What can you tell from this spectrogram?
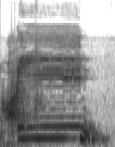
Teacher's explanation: ہا اور عین، یہ دونوں حروف ایک ہی جگہ سے، گلے کے بیچ سے نکلتے ہیں۔ جیسے ہم نے ہا کی ادائیگی بتائی تھی، ہا، اسی طرح سے عین بھی یہی سے ادا ہوتا ہے۔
